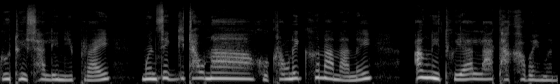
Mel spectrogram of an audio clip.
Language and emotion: Bodo, fearful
